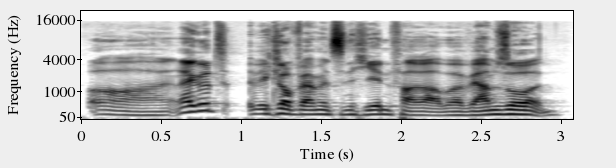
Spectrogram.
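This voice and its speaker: A man's voice: medium pitch, fast, darkish tone. Male podcast co-host, informal and slangy, drops in English words, conversational delivery. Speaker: podcast co-host reading listener questions. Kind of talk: casual chat about motorsport.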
